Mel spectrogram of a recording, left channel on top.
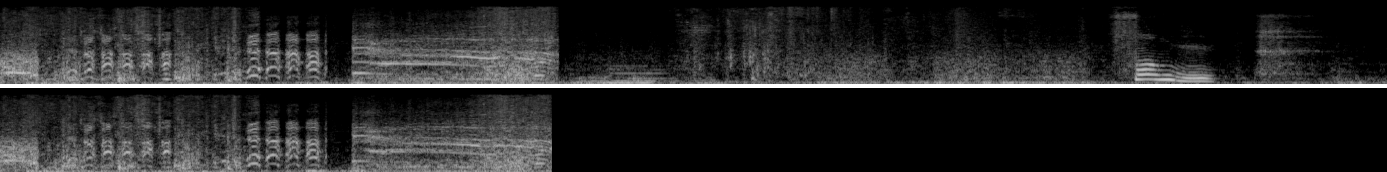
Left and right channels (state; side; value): drops out; right; at 5.6 s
